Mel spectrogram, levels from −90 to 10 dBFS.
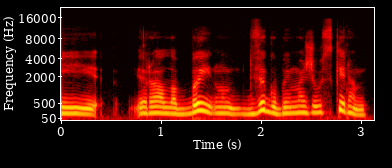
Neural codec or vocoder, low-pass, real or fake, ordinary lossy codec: none; 14.4 kHz; real; Opus, 24 kbps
